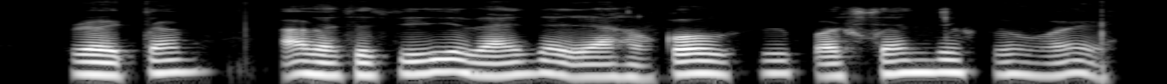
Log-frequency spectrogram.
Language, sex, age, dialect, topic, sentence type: Hindi, male, 60-100, Kanauji Braj Bhasha, banking, statement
